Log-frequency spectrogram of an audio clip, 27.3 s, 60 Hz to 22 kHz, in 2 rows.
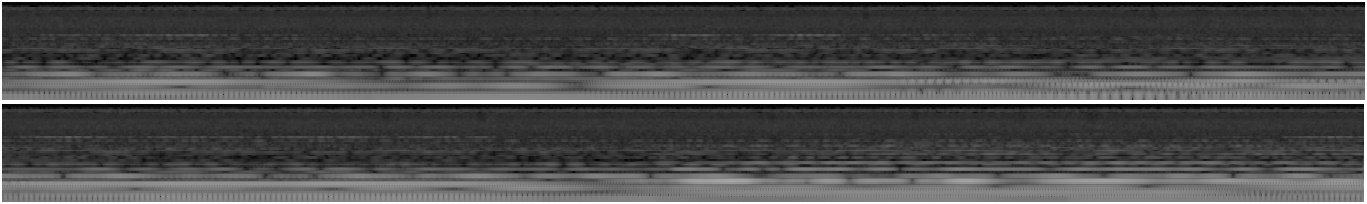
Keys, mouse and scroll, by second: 3.6 ctrl+z, 4.0 ctrl+space, 11.0 ctrl+space, 20.8 ctrl+t, 21.4 ctrl+space.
